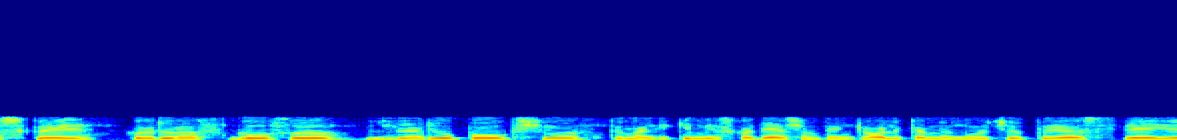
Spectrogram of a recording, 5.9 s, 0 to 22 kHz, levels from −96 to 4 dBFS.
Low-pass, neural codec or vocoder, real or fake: 3.6 kHz; codec, 16 kHz, 4 kbps, FunCodec, trained on Chinese and English, 50 frames a second; fake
